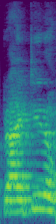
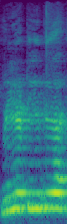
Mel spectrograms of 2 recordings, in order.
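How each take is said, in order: First: The first syllable sounds like 'cry'. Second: The first syllable sounds like 'cree'. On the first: The speaker calls it right. "ক্রাইটেরিয়া হলো কেন" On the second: The speaker calls it wrong. "ক্রিয়েটেরিয়া কেন হলো না"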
